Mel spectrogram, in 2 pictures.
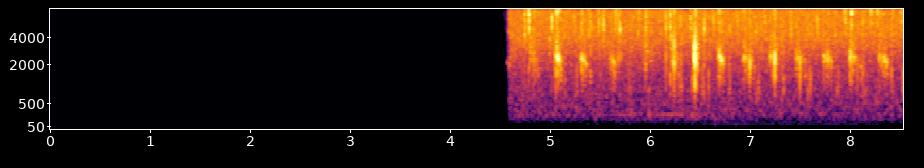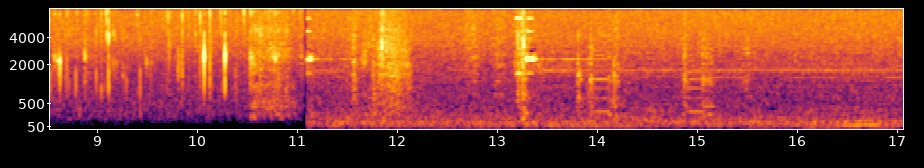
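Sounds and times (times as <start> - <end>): kitten eating mouth clicks: 4.6 - 11.7
low steady hum: 4.6 - 17.0.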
